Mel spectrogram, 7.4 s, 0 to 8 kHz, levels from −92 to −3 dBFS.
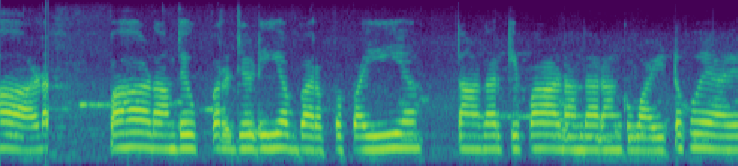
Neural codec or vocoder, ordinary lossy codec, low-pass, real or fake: none; none; none; real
